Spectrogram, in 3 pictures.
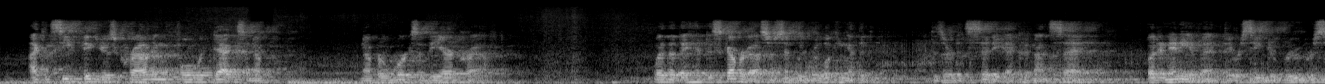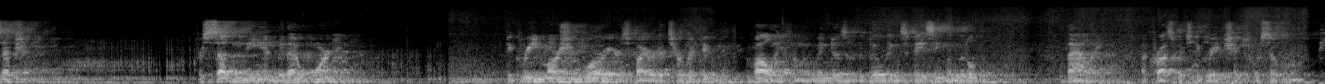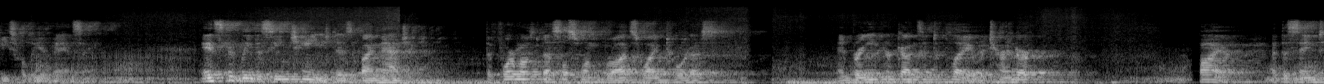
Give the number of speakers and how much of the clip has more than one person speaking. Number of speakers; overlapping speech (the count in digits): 1, no overlap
